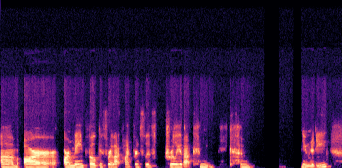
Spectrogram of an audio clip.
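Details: Adult woman who stutters and grew up as a covert stutterer, with part-word repetition; stuttering.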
